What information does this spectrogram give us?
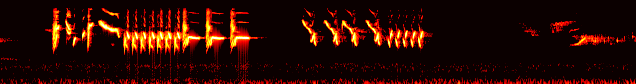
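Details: British European goldfinch, young and only starting to whistle, gives twittering phrases with buzzy rapid trills and sharp chips, then a second shorter phrase, followed by quiet faint whistles.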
